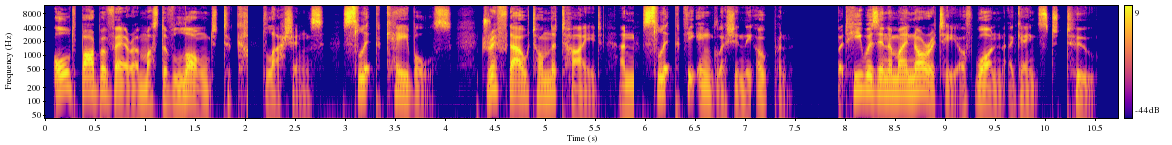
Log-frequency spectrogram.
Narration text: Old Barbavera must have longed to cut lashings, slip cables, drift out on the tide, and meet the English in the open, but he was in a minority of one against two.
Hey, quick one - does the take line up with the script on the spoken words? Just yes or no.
no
